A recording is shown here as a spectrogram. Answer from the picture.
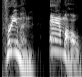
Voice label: ammo, male; Half-Life 2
